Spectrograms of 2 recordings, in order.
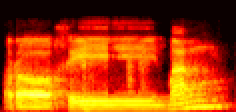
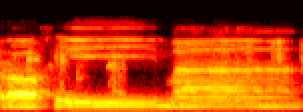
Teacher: Fathah tanwin alif dibaca fathah karena wakof ya, dan panjang 2 harokat, namanya mat aiwad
